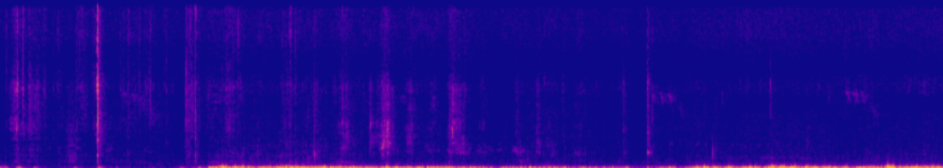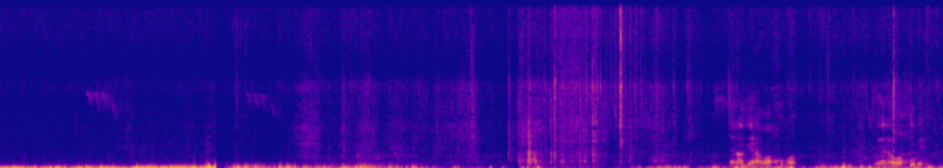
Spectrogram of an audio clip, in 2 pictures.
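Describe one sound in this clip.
Dry twigs rustle and snap.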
